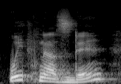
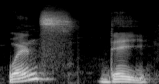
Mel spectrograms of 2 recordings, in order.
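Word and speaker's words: Wednesday: এই প্রোনাউন্সিয়েশনটা আমরা সাধারণত করি উইডনেসডে, বাট এটা উইডনেসডে না, এটা হবে ওয়েন্সডে।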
